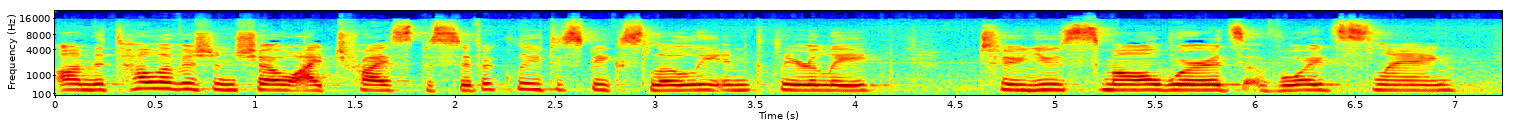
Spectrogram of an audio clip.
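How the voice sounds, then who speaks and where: A woman with an American accent speaks in a fairly high, monotone voice with flat intonation at a moderate pace. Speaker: ministry trainer. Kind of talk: lecture.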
